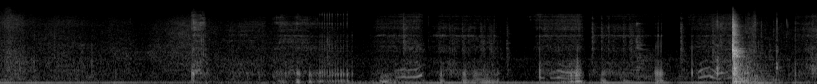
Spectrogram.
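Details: Sleeping puppy: soft, irregular snuffling breaths with a louder snort near the end, over low room hum; snoring.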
